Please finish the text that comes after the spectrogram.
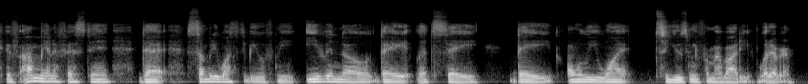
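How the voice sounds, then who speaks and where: A man talks casually on a live stream, his low voice gravelly with fry. He reads viewer comments aloud and answers them in a loose, filler-heavy way, with a husky edge in his tone, speaking into a phone. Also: flat delivery, normal speed, warm tone, muffled recording. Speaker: manifestation coach answering viewer questions.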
